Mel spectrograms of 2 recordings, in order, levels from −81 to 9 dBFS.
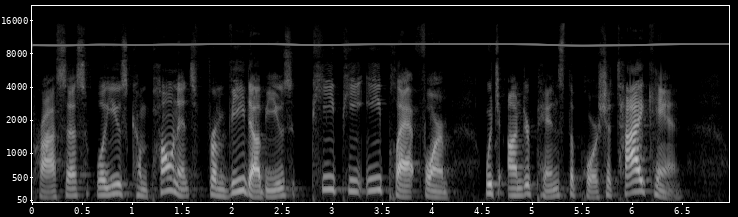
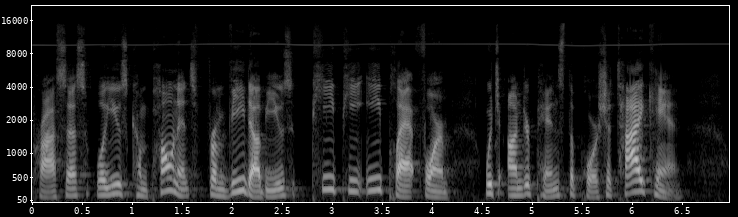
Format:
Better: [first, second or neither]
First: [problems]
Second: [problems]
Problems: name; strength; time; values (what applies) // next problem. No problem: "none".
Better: second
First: high-pitched whine; loud; throughout; 10 kHz, 7 dB below the speech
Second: high-pitched whine; faint; throughout; 10 kHz, 30 dB below the speech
